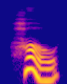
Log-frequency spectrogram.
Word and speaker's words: ὁ: But you've got to stick with me on this because the Greek word for the hoe, that's pronounced ho, is so much more than meets the eye.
